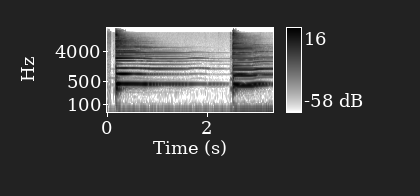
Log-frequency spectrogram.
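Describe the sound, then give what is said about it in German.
Two plucked notes on a handmade string instrument built from an Amazon tree, the first ringing out for over two seconds with a slow, wavering decay before the second is struck. Bright and resonant, with no voices. “hatte ein ganz spezielles Seiteninstrument. Er hat das selber gebaut als ein Amazonasbaum.”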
